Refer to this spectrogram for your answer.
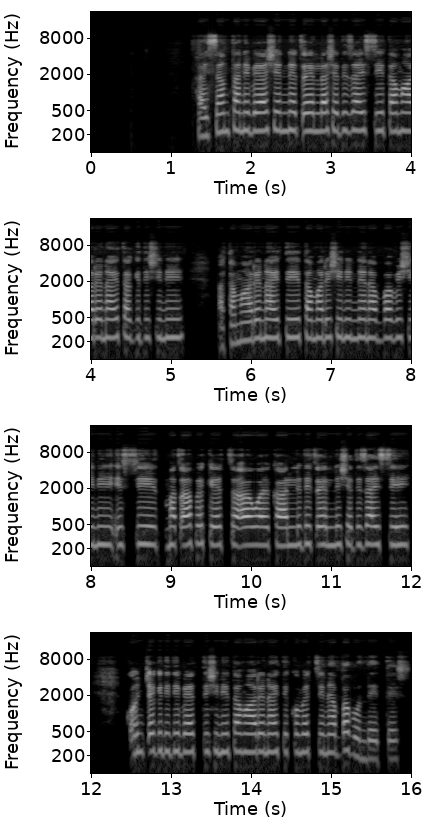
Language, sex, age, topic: Gamo, female, 36-49, government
